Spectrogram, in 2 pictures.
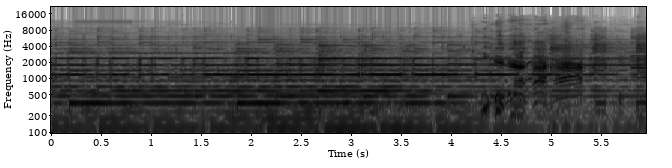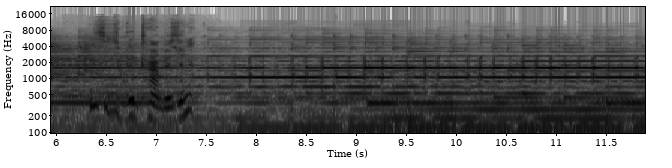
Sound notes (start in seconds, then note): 4.2 laughs; 8.4 mellow music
